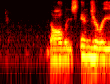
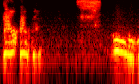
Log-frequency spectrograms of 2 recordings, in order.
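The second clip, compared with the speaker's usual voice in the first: pained ow; 5 semitones higher, 11 dB quieter, much slower than usual. Real, not acted. In pain while bending down.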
